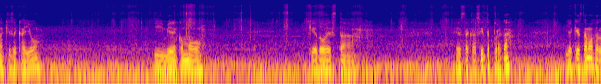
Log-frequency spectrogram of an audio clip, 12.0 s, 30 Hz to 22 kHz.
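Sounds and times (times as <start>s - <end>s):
steady low rumble: 0.0s - 12.0s
footsteps crunching on dry leaves: 0.9s - 12.0s.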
